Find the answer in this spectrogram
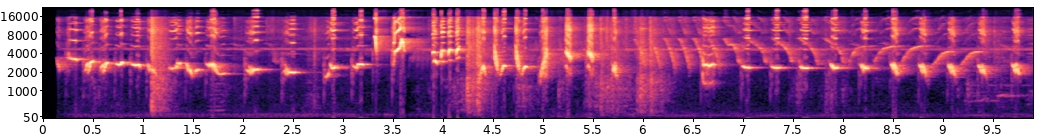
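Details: Greater green leafbird in full, energetic song, used to provoke other birds into singing: runs of loud whistled notes that dip and rise, about three per second, broken by a sharp burst and rapid trills.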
